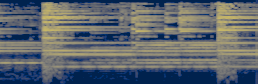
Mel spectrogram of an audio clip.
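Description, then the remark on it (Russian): Church bells ring loudly with bright, sustained metallic tones during a bell-ringing master class; two strong strikes, one early and one near the end, start fresh rings over a continuous resonant hum, with no talking. “Мастер-класс по колокольному звону в этот день пользовался особой популярностью.”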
